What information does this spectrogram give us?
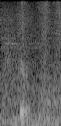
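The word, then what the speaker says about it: Cirith: Kirith.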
